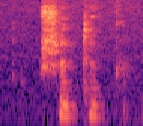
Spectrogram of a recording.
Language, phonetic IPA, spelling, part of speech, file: Polish, [ˈpʃɨtɨk], przytyk, noun, LL-Q809 (pol)-przytyk.wav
